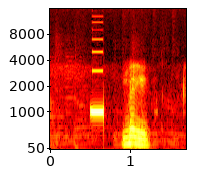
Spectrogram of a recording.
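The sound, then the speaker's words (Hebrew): A single short electronic beep signals players to answer together in a quiz game show. The steady, loud tone is followed moments later by a brief voice. “איך שיש את הזוץ, איך שיש את הצפצוף, לענות יחד.”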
